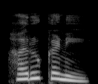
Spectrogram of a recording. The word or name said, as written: ಹೊರಗಣ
